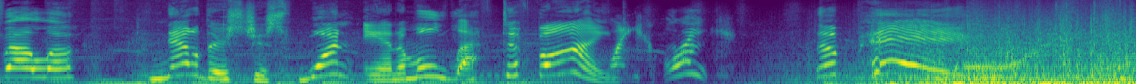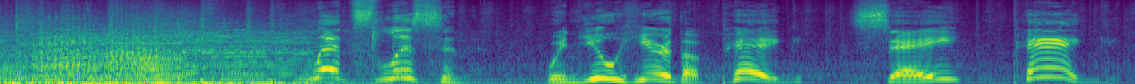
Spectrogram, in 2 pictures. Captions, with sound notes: Now there's just one animal left to find. [oinking] The pig! Let's listen, when you hear the pig say, pig!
